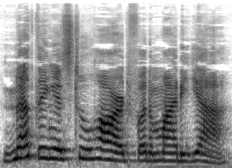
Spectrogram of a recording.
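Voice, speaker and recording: A woman's voice: medium pitch, moderate pace, fairly bright tone. An American woman in her fifties giving a fervent religious testimony, emphatic and exhortative, repeating her phrases. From USA. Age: 50s. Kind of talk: fervent preaching monologue.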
